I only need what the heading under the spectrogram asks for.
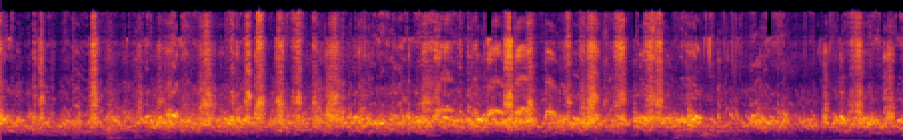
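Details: Busy budgerigar chattering with squawky chirps and warbled phrases running together nonstop and some sharp clicks mixed in, with a faint low rumble near the end.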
